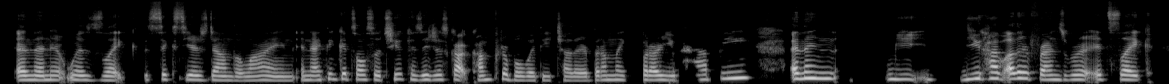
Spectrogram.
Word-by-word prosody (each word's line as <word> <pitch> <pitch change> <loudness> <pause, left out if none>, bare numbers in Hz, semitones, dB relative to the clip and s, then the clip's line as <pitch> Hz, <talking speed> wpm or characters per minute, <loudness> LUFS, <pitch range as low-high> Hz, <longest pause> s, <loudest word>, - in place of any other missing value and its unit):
and, 205 +1 +4
then 205 0 +3
it 205 - -2
was, 205 -2 -2
like, 195 -1 -2 0.2
6 225 +2 -5
years 210 -2 +1
down 195 -2 0
the 180 -1 -3
line 185 -1 -2
and 205 - -2
I 200 - +1
think 240 +2 -6
it's 250 -2 -1
also, 220 -1 0
too, 240 +5 -4
'cause 220 -4 -6
they 220 - +2
just 220 +1 -4
got 220 - +2
comfortable 210 -1 -2
with 185 0 -3
each 190 0 -9
other, 180 -1 -1
but 200 +2 -2
I'm 210 0 -2
like, 210 -1 -4
"But, 215 - +2
are 205 - +5
you 200 -1 -1 0.2
happy?" 275 +7 +1 0.4
And, 260 +2 +6
then, 275 -1 +6 0.5
y 235 -1 -4 0.3
you 250 +5 +1
have 275 +2 +3
other 280 +2 +7
friends 220 -4 0
where 220 +1 +1 0.2
it's, 225 +1 -6
like 210 -2 +2
215 Hz, 210 wpm, -24 LUFS, 200-235 Hz, 0.5 s, other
